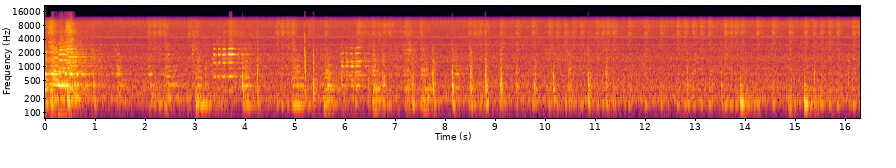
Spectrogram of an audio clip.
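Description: Cartoon soundtrack played through a TV speaker: a brass-led music cue ends in the first second, followed by a quieter stretch of scattered small clicks and a few short pitched notes.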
